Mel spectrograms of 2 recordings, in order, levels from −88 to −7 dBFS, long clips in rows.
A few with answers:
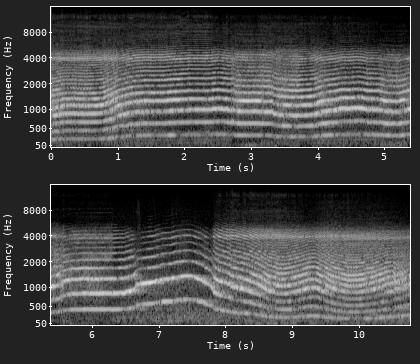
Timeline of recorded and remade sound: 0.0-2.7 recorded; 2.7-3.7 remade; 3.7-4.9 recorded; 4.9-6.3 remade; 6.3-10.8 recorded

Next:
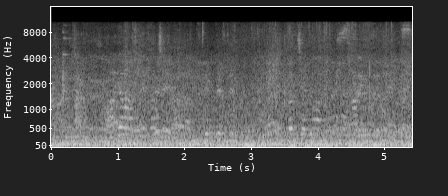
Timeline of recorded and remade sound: 0.0-5.4 recorded

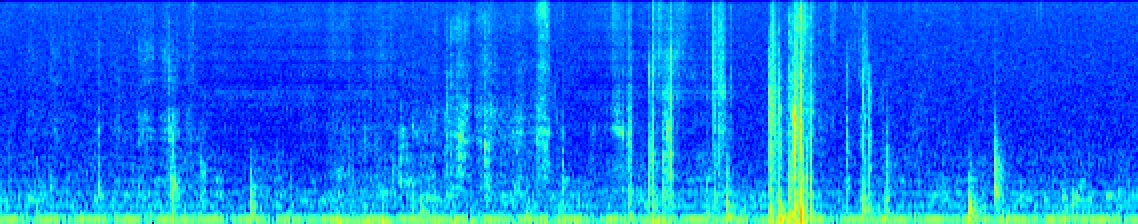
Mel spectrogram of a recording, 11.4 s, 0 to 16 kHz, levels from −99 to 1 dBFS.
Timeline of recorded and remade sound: 0.0-2.0 recorded; 2.0-4.0 remade; 4.0-5.8 recorded; 5.8-7.4 remade; 7.4-11.4 recorded

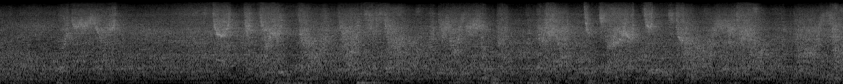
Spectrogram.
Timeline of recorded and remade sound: 0.0-1.3 remade; 1.3-2.1 recorded; 2.1-3.8 remade; 3.8-7.4 recorded; 7.4-8.4 remade

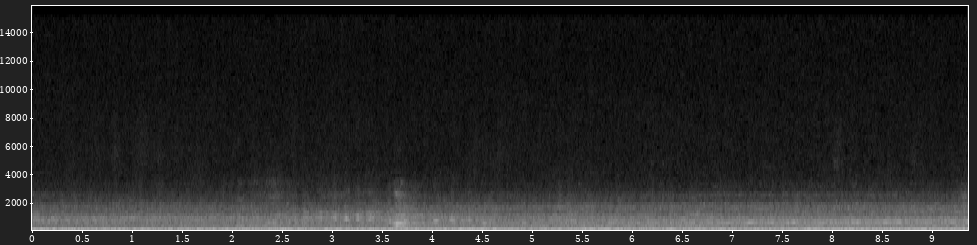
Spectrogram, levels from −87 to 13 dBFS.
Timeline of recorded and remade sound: 0.0-6.1 remade; 6.1-8.6 recorded; 8.6-9.4 remade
